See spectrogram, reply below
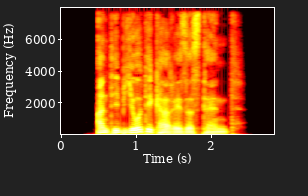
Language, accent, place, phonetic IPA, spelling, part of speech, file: German, Germany, Berlin, [antiˈbi̯oːtikaʁezɪsˌtɛnt], antibiotikaresistent, adjective, De-antibiotikaresistent.ogg
- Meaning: antibiotic-resistant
